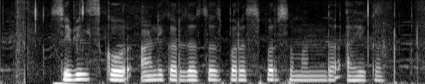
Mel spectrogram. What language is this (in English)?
Marathi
